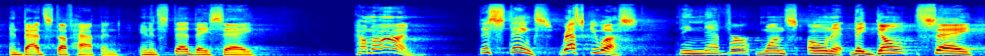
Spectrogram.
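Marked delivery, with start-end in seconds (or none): 3.5-6.4 high, whiny mock complaint; mock whine. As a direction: whine like a spoiled child begging. Mock whining Israelites to God.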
